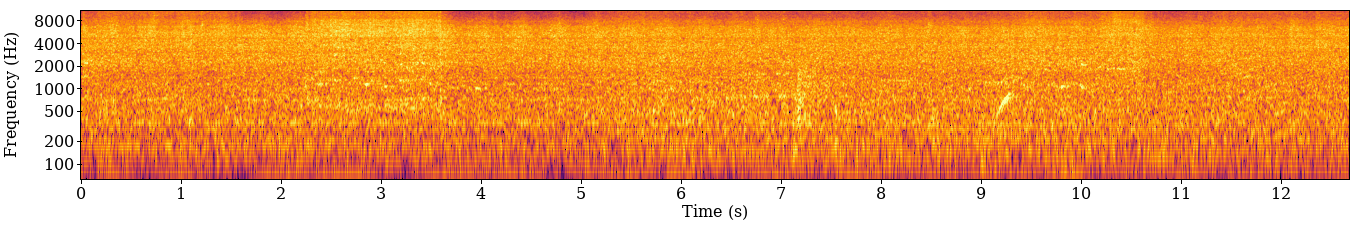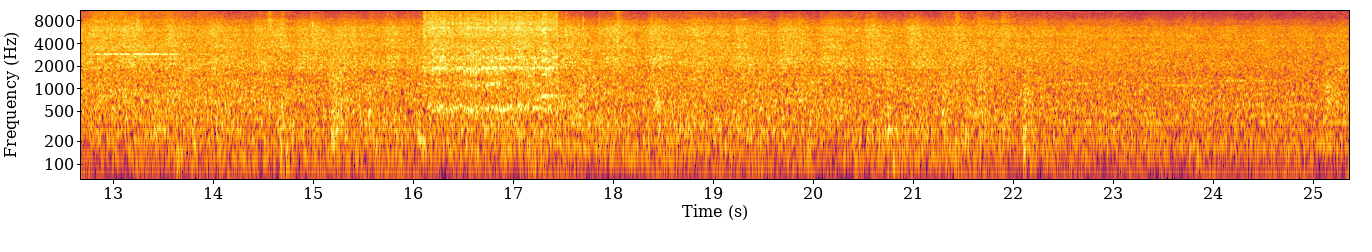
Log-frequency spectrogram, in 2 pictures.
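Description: Steady running noise of packing-line machinery and conveyors, with three brief louder, hissier surges spread through the stretch.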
